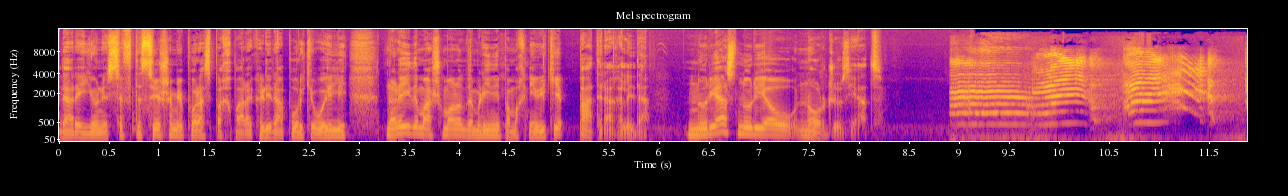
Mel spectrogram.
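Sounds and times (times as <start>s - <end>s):
speech: 0.0s - 8.3s
infant babbling and crying: 8.9s - 11.8s.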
